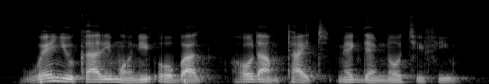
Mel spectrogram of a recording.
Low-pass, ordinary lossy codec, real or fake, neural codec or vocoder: 10.8 kHz; none; real; none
